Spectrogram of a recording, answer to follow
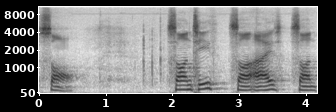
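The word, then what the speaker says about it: sans: French word si ans when in the United States we pronounce it sent it's actually pronounced song sawn teeth saw eyes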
